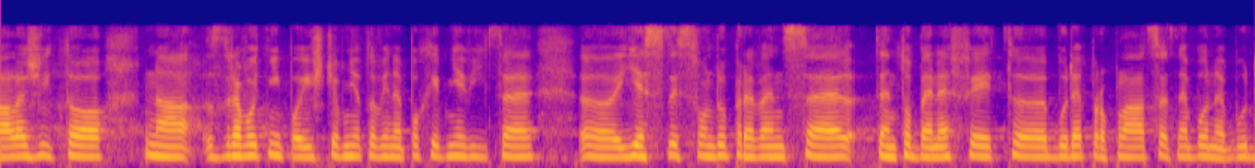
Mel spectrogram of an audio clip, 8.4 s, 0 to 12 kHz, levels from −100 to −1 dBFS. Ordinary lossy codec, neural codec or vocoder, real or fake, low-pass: AAC, 48 kbps; codec, 16 kHz, 4 kbps, X-Codec, HuBERT features, trained on LibriSpeech; fake; 7.2 kHz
